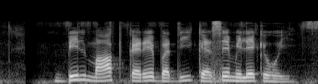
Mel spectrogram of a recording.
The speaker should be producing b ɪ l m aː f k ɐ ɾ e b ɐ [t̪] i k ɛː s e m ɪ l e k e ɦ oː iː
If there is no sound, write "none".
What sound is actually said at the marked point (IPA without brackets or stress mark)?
d̪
